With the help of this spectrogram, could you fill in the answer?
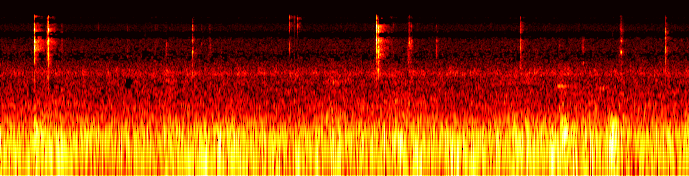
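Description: A solid blue bar of soap, held in one hand with long pink nails, is scored in a crosshatch pattern with a thin knife blade in a light scratch-and-cut action, with other bars sitting still nearby. Quiet, dry scratches and sharp, bright ticks sound as the blade cuts the soap, over a low, steady background hum.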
